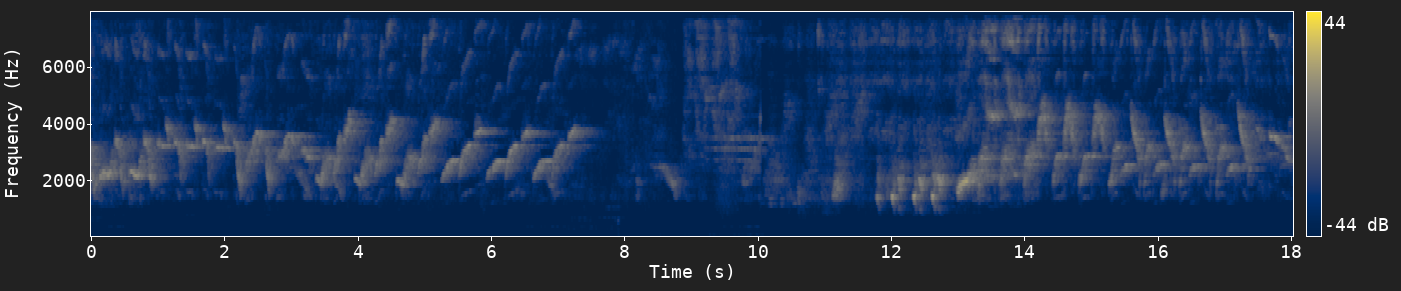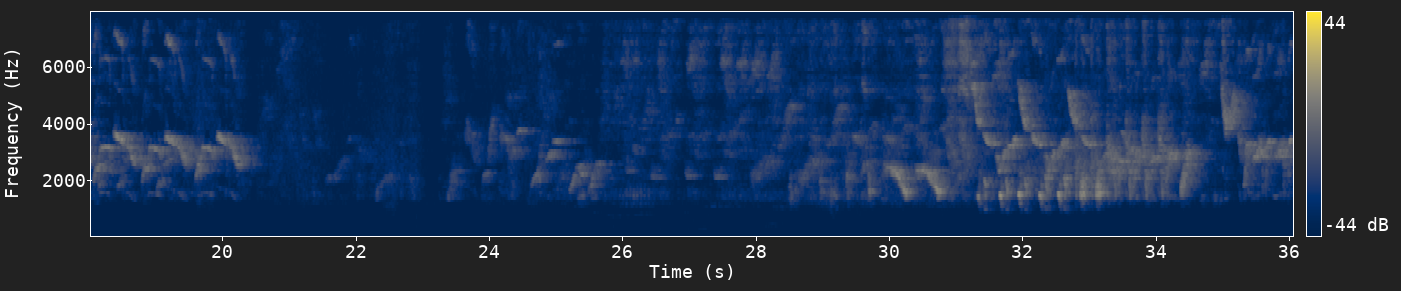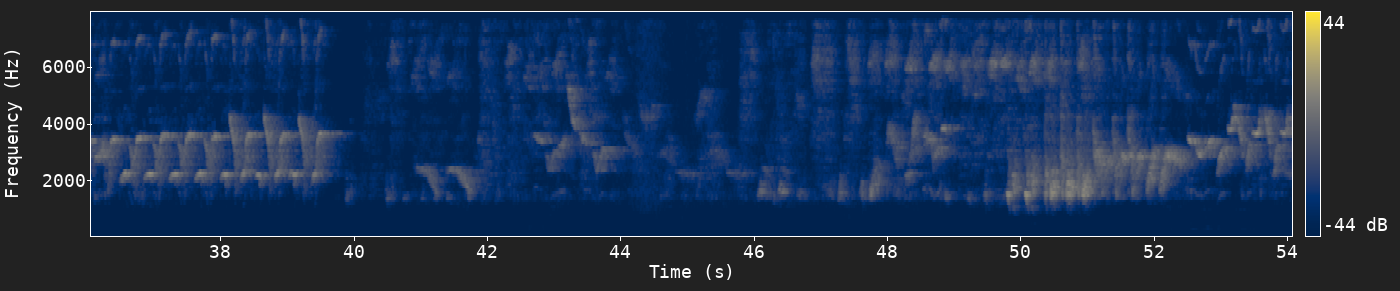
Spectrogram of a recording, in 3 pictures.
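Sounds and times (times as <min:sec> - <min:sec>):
birds chirping and trilling: 0:00.0 - 0:54.0.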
